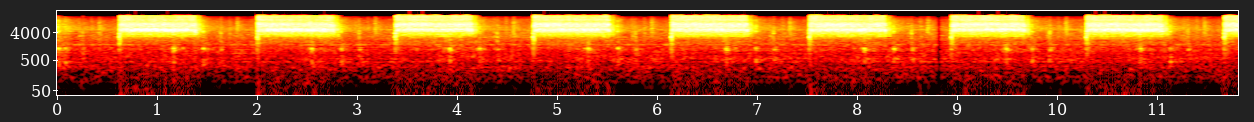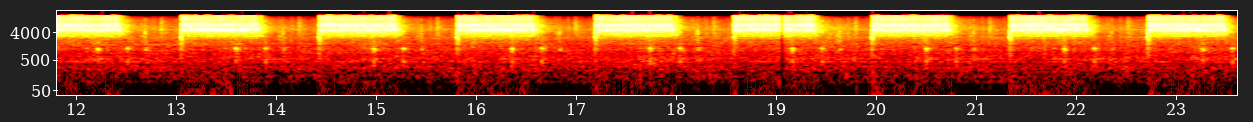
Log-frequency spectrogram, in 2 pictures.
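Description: Eyedrop bottle filling and capping machine running in a steady cycle: a burst of compressed-air hiss comes roughly every second and a half, each lasting under a second, with light mechanical clicking between.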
